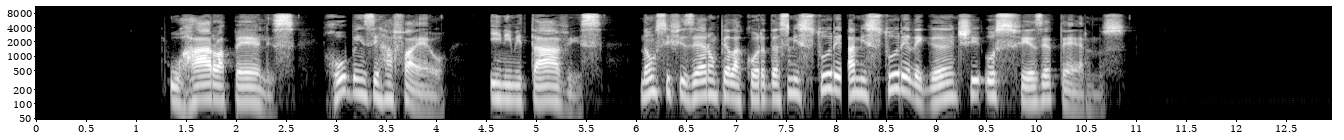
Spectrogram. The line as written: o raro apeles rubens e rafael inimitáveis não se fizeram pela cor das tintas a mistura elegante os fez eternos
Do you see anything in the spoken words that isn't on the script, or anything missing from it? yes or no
yes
